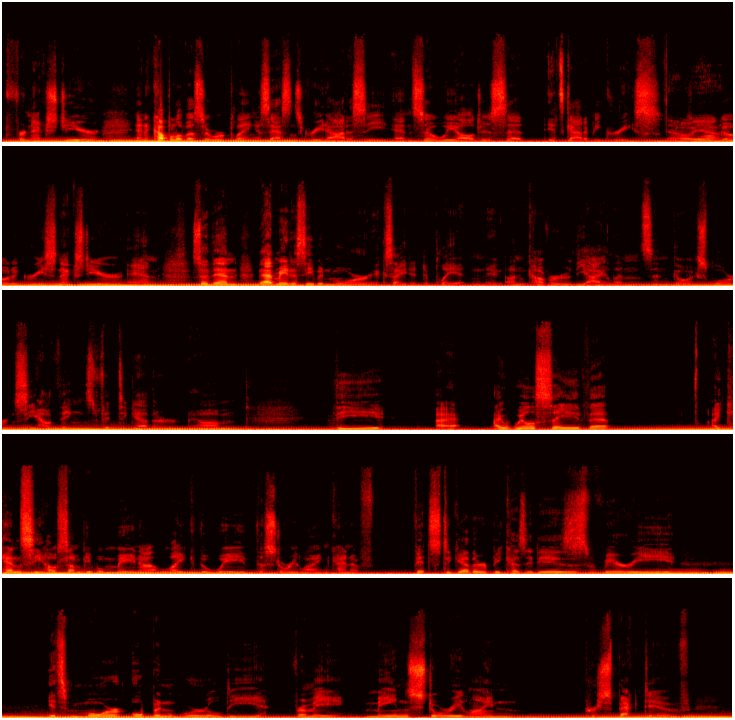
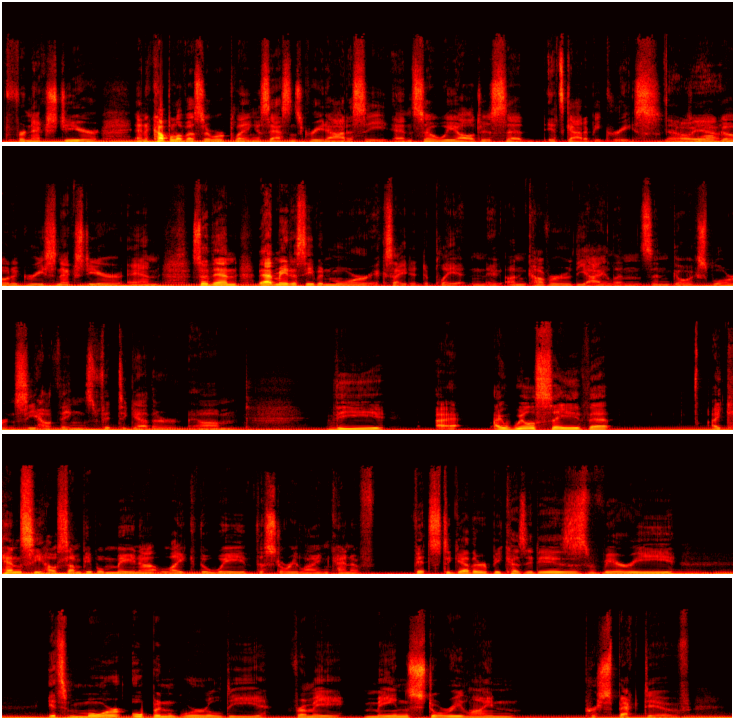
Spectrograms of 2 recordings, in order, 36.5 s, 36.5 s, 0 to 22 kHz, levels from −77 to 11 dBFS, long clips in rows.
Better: second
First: low rumble; loud; throughout; 7 dB below the speech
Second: low rumble; faint; throughout; 20 dB below the speech

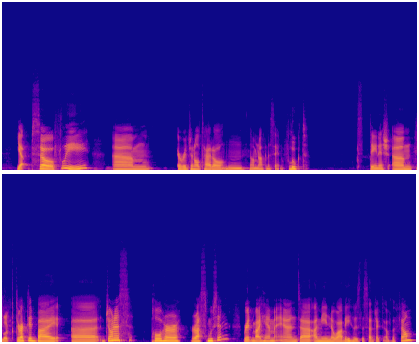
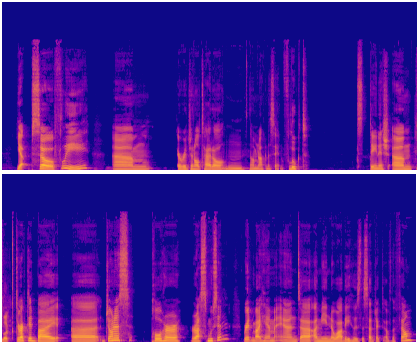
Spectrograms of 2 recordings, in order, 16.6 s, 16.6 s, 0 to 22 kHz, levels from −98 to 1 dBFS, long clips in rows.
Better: second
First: muffled; slightly; fading above 3.5 kHz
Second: none

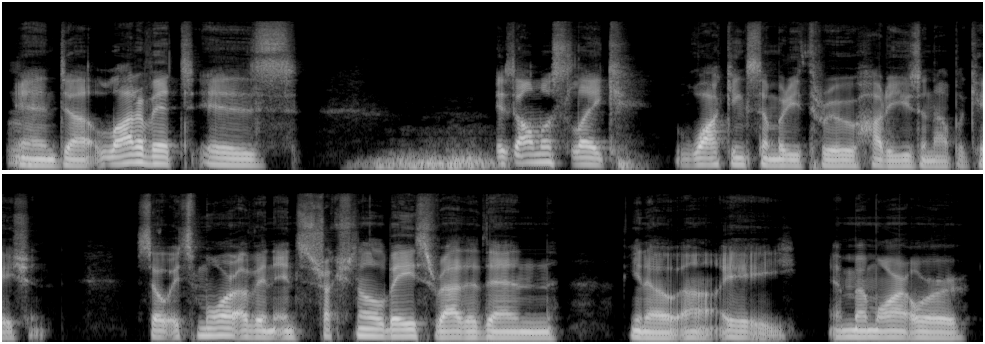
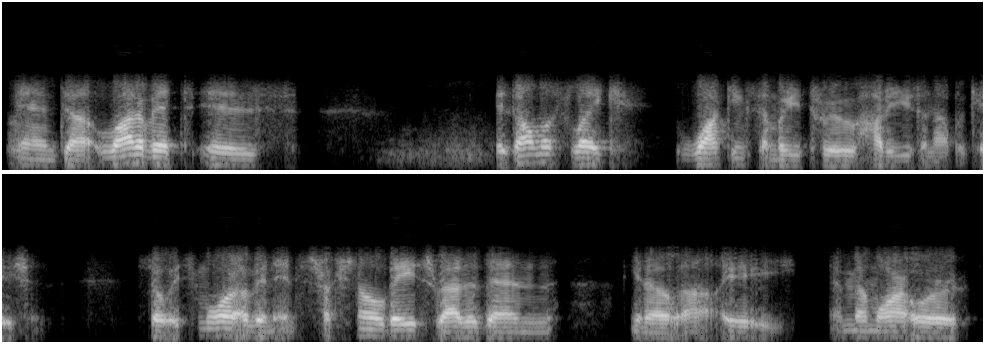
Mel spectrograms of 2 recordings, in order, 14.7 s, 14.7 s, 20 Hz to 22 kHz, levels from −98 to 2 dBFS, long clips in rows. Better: first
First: none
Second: phone-call audio; poor line

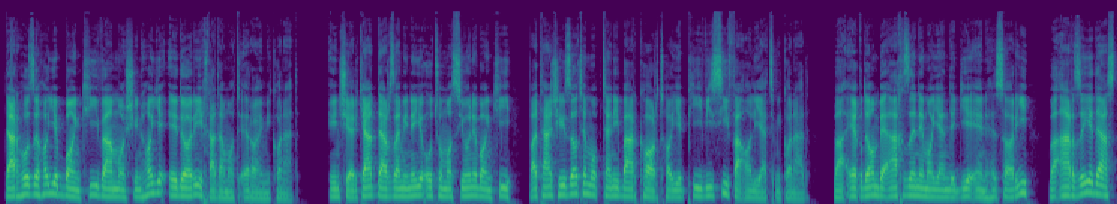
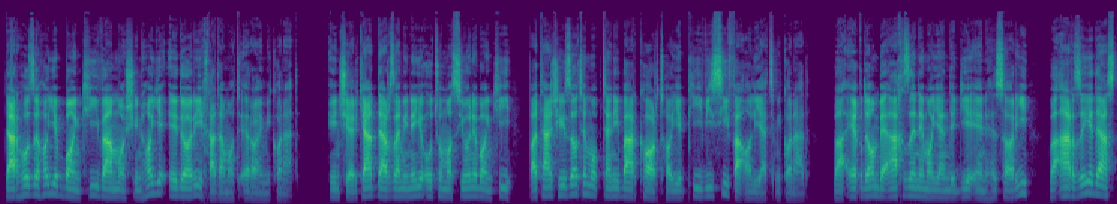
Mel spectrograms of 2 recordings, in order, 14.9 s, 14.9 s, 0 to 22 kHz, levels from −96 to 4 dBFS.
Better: first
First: none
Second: thin; very; fading below 900 Hz

